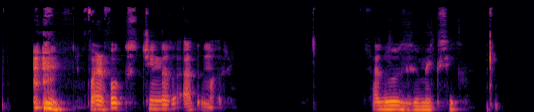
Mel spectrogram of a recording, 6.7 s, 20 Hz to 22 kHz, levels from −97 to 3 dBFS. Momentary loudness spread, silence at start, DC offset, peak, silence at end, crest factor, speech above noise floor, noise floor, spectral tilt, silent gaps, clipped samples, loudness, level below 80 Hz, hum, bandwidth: 16 LU; 0.4 s; under 0.1%; -12 dBFS; 0.55 s; 22 dB; over 61 dB; under -90 dBFS; -7 dB/octave; 2.97-3.76 s, 4.00-4.34 s, 4.40-4.50 s, 5.94-6.04 s; under 0.1%; -30 LUFS; -64 dBFS; none; 16.5 kHz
